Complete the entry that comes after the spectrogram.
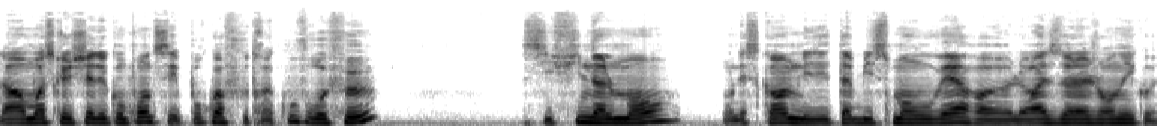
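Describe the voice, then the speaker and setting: A man speaks with fairly even intonation. The background is quiet and the sound is dry with no echo. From France. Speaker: video creator and commentator. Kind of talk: angry rant about curfew; casual monologue to camera. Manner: sarcastic, indignant, fast and heated. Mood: annoyed, critical. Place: car. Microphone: phone near.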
